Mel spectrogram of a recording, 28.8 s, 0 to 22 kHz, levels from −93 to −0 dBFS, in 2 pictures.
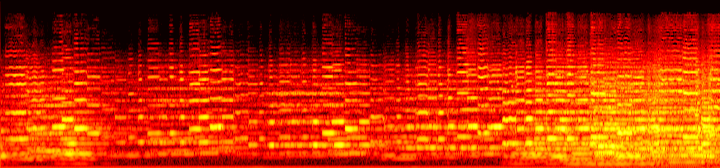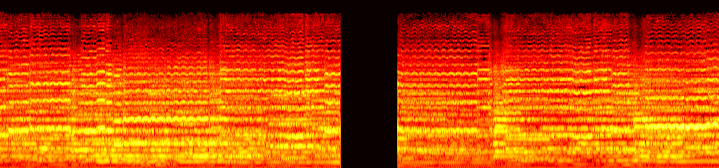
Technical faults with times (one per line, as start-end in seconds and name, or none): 21.19-22.35 audio dropout to silence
